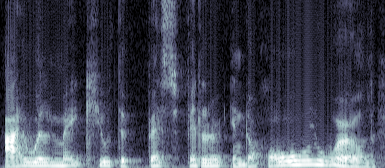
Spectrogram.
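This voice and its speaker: A man voicing a sly, smooth male devil in a folktale, speaking slowly and hushed, trailing into whispers. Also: a little high, big pitch swings, voice pushed up, heavily acted. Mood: tempting.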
